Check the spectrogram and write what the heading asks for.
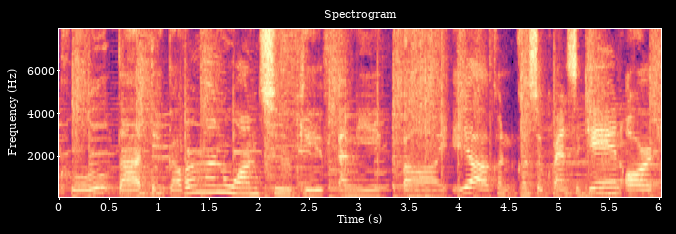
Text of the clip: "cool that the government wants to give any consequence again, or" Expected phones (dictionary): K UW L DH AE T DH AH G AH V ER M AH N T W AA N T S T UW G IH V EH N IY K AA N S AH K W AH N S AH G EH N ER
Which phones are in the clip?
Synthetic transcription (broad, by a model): K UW L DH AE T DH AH G AH V ER M AH N T W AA N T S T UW G IH V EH N IY K AA N S AH K W AH N S AH G EH N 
